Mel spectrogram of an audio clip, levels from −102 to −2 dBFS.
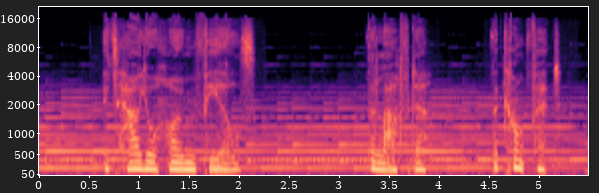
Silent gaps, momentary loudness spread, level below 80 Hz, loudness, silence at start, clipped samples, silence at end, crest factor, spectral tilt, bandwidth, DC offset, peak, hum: none; 13 LU; -52 dBFS; -22 LUFS; 0 s; under 0.1%; 0 s; 18 dB; -6 dB/octave; 16 kHz; under 0.1%; -4 dBFS; none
